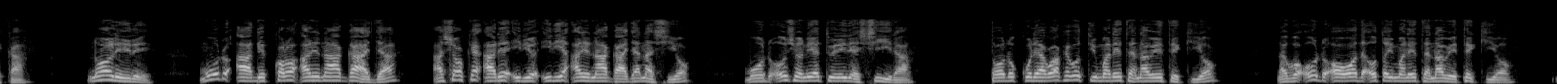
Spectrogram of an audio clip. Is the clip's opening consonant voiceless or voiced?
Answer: voiceless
